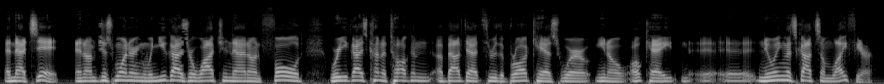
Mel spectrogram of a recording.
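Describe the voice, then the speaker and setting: A man's voice: a little high, steady tone, fairly quick, hardly any pauses, a bit bright, smooth, dry recording. A man with an American accent hosting a sports radio interview, chatty, with long rambling questions that restart midway.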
